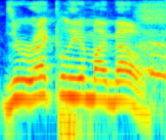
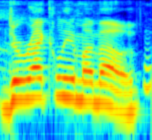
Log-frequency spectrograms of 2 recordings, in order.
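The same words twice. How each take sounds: First: High, loud, breaking into laughter; can barely get it out through laughs; squealing with real laughter; laughing. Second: Repeating it high and loud through laughter; real giggling disbelief; still laughing. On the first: Laughing at an embarrassing fart story. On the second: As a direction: squeal the punchline again, laughing hard. Repeats punchline while laughing. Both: Real, not acted.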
